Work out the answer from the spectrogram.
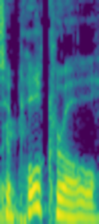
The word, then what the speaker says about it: Sepulchral: Sepulchral.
